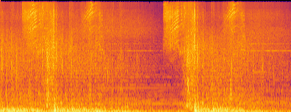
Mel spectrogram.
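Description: Two heavy explosion blasts from the Bombarda spell in the video game Hogwarts Legacy, each a sharp boom with a shattering crash, spaced about three seconds apart, with a rumbling tail between them.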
